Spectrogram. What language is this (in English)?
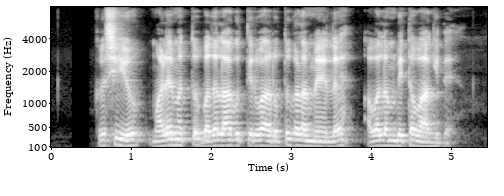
Kannada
